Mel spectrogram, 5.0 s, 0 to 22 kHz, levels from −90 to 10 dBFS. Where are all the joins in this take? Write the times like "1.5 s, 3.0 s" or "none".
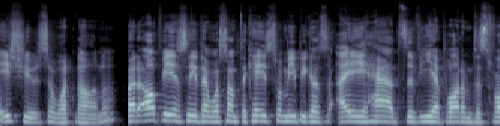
none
